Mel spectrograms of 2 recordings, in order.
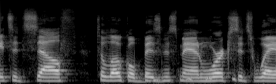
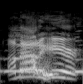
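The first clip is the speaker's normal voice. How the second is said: gleeful escape; 11 semitones higher, 9 dB louder than usual. Acted. Squid escapes the scene.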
